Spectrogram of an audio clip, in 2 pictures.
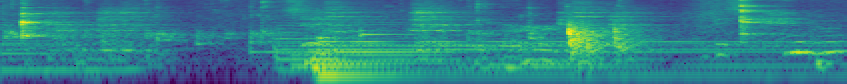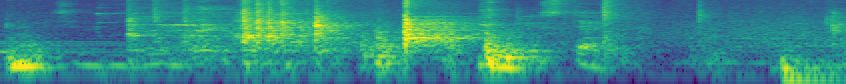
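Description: Serving spoon and utensils clinking against ceramic plates and bowls as food is dished out, several clinks coming mostly between about five and seven seconds in, over steady background music.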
